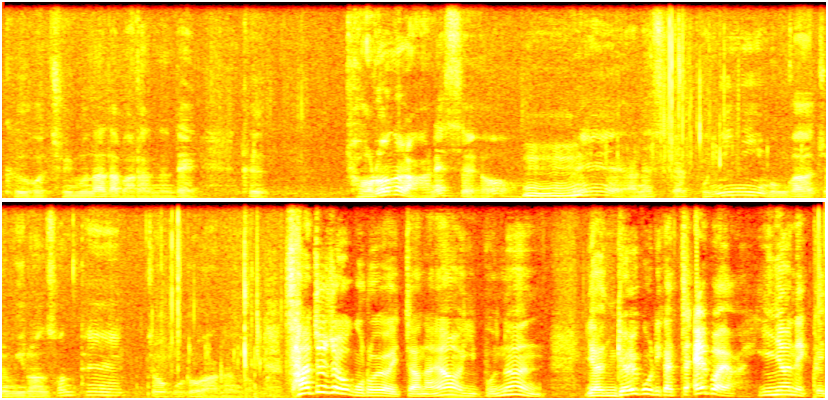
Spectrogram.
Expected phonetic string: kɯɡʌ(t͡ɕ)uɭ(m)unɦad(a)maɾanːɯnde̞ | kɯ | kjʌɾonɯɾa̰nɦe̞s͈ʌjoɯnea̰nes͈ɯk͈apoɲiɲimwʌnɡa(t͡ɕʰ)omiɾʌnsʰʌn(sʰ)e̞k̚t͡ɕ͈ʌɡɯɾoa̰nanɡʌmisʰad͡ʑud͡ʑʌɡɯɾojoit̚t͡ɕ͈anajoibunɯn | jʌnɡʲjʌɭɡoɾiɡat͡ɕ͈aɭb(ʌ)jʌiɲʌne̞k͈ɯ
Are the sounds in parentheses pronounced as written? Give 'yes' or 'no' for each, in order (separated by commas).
yes, yes, yes, no, no, yes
